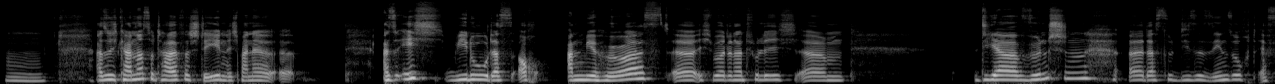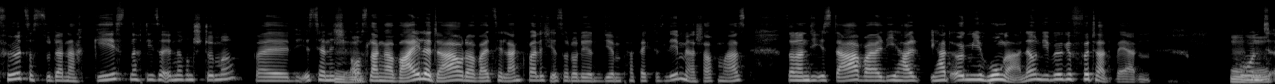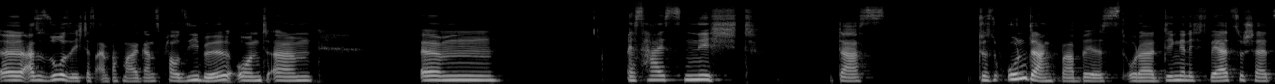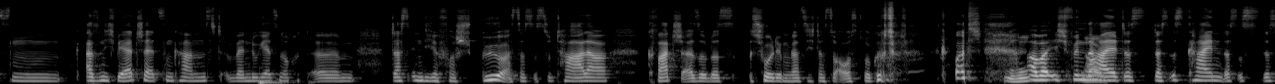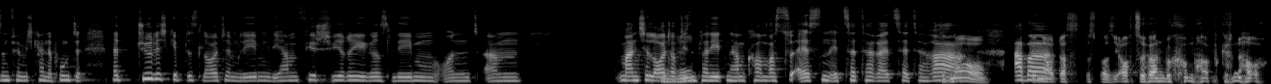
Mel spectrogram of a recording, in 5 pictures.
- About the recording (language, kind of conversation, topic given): German, advice, Wie kann es sein, dass ich äußerlich erfolgreich bin, mich innerlich leer fühle und am Sinn meines Lebens zweifle?
- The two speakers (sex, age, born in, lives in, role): female, 45-49, Germany, Germany, advisor; male, 45-49, Germany, Germany, user
- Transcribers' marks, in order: stressed: "nicht"; other background noise; laughing while speaking: "totaler Quatsch"; laughing while speaking: "zu hören bekommen habe, genau"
